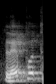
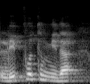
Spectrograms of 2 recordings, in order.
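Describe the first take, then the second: First: The first syllable has the vowel 'e'. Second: The first syllable has the vowel 'i'. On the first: The speaker calls it wrong. "레포트 아닙니다" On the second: The speaker calls it right.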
